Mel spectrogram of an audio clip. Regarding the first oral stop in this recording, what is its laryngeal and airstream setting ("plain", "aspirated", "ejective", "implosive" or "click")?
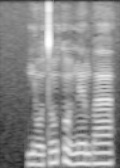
plain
